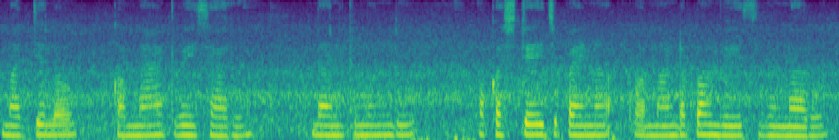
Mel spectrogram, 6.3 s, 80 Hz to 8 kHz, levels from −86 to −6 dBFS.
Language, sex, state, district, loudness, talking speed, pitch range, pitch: Telugu, female, Telangana, Mahabubabad, -18 LUFS, 125 wpm, 195-205 Hz, 200 Hz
